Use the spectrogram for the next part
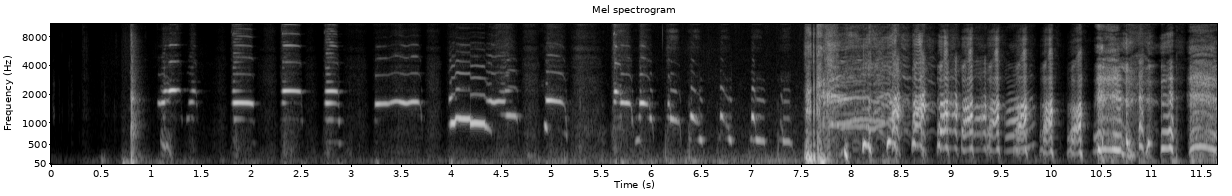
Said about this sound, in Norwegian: Eh, nå har jeg testet fløyte, didgeridoo og lekesaksofon. Ja. Så vi kan høre på fløyta.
